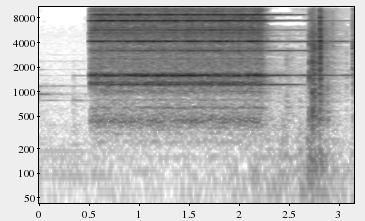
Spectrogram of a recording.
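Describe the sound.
A telephone bell rings in one long, loud, sustained burst, alone with no voices, then cuts off into near silence before a brief faint noise.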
